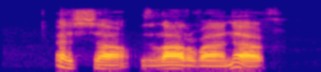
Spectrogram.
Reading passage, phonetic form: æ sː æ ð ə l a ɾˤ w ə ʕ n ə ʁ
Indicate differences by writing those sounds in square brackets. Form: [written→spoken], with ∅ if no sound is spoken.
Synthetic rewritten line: æ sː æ ð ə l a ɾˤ [w→v] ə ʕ n ə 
